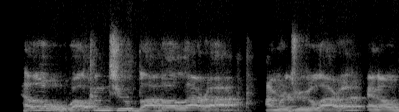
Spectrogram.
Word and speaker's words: BlablaLara: I want to pronounce it with BlablaLara. BlablaLara.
